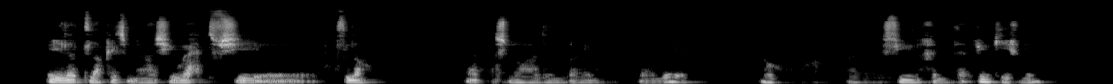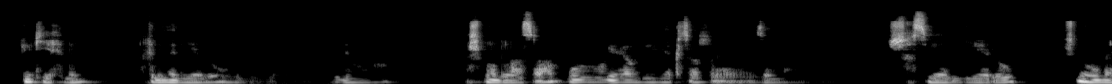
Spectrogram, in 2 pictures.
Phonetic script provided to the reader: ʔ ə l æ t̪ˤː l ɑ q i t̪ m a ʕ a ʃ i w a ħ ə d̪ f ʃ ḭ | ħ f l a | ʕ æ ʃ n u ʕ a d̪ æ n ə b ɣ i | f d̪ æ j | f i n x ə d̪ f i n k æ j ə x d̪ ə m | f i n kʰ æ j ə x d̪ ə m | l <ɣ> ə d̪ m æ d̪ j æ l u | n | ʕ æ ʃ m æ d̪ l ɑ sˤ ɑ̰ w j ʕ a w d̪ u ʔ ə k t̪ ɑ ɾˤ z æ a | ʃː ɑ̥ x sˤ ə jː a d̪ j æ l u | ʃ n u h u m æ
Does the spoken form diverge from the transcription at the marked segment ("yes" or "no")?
yes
